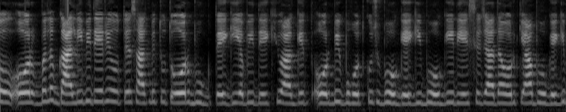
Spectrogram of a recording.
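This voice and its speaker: High-voiced young woman venting. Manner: upset, halting, many restarts. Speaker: vlogger. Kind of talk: casual confessional vlog.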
